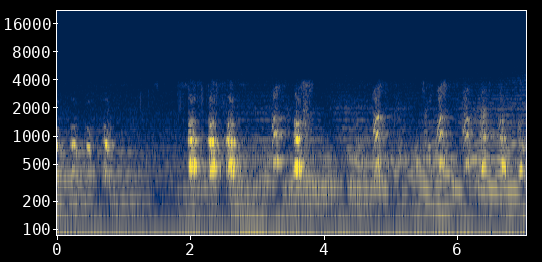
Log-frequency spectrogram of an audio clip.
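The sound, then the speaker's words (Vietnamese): A lone dog barks in a garden with many sharp barks and yaps in irregular bursts, some quick and clipped, others more drawn out. “Con chó cứ chạy vòng quanh trong cái khu vườn mà sủa lên có một mình nó thôi.”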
